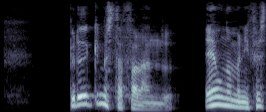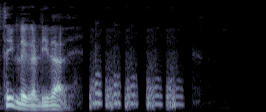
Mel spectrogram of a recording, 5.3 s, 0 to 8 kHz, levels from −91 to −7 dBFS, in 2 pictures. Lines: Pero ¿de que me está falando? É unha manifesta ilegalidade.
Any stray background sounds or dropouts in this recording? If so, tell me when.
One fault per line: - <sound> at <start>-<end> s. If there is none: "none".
- laugh at 3.6-4.5 s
